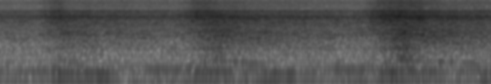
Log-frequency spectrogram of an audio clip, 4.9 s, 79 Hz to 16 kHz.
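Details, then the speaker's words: 2004 Toyota Avalon after timing work (previously a tooth off) and O2 sensor wiring repair, cold start and free revs: slightly uneven, lumpy note; a little rough, though owner suspects not the O2 sensors. "A little rough, but I bet you it's not O2 sensor."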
